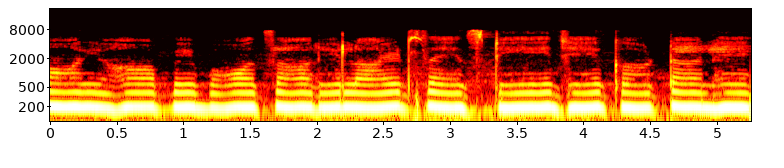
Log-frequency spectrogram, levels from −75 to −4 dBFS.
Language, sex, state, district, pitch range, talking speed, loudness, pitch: Hindi, female, Maharashtra, Washim, 185-195 Hz, 125 wpm, -10 LUFS, 190 Hz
